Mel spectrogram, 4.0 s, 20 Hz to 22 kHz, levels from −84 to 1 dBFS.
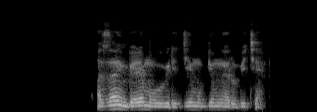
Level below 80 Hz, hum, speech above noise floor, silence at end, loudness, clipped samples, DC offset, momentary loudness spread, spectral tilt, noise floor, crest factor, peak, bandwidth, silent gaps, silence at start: -84 dBFS; none; over 60 dB; 0.7 s; -31 LUFS; under 0.1%; under 0.1%; 11 LU; -5.5 dB/octave; under -90 dBFS; 20 dB; -14 dBFS; 9.2 kHz; none; 1.2 s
